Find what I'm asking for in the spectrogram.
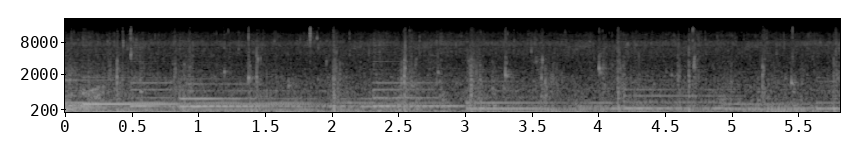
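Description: Steady rain falls over the city of Vernworth in Dragon's Dogma 2, a soft continuous patter layered with low ambient tones and scattered faint clicks, with no talk.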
